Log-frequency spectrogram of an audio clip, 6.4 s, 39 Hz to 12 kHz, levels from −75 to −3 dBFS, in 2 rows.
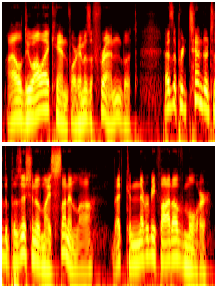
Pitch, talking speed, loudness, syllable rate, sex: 110 Hz, 270 wpm, -19 LUFS, 6.2 syllables/s, male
